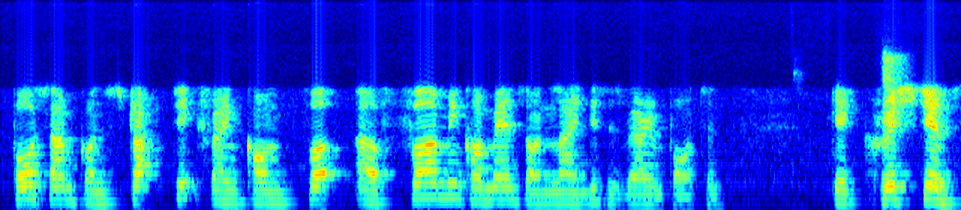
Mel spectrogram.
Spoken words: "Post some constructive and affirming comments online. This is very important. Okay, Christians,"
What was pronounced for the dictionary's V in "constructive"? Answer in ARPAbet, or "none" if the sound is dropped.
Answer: F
